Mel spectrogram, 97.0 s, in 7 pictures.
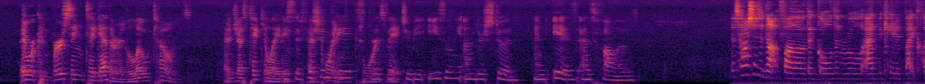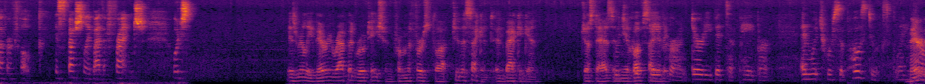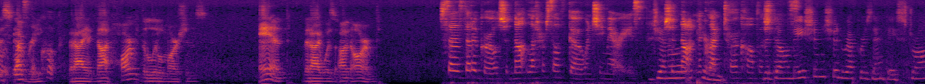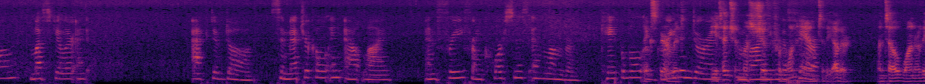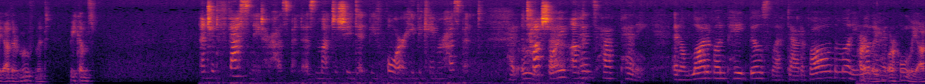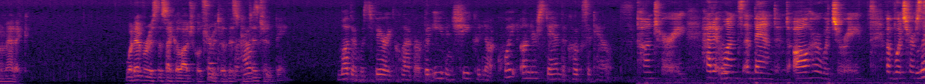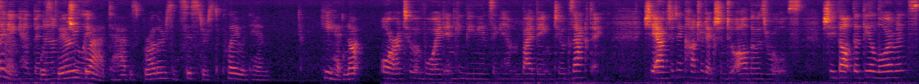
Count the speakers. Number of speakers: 5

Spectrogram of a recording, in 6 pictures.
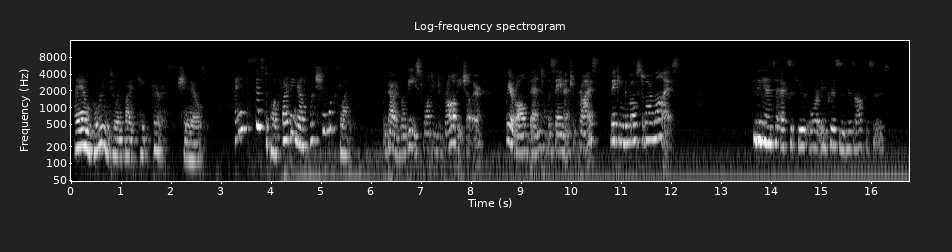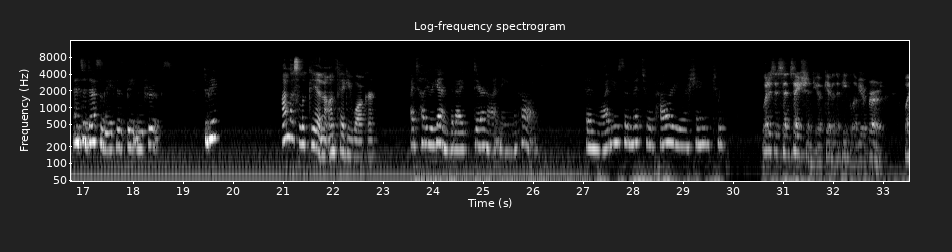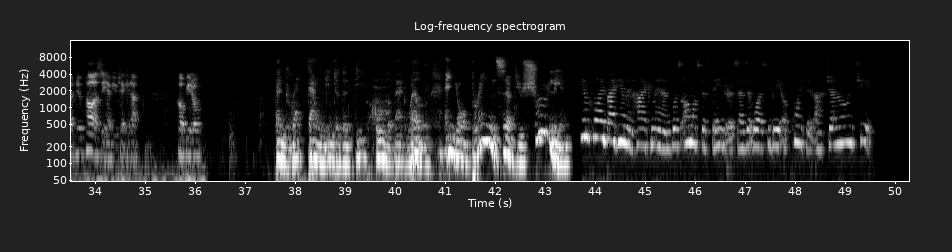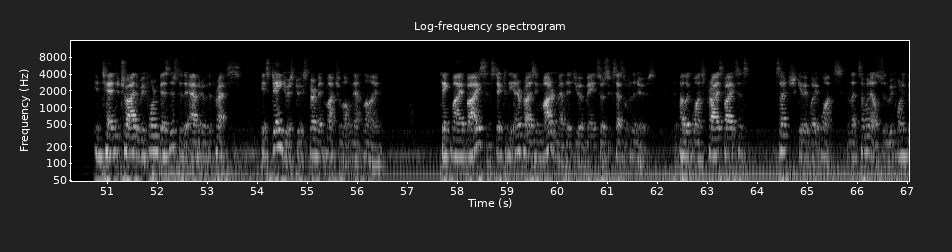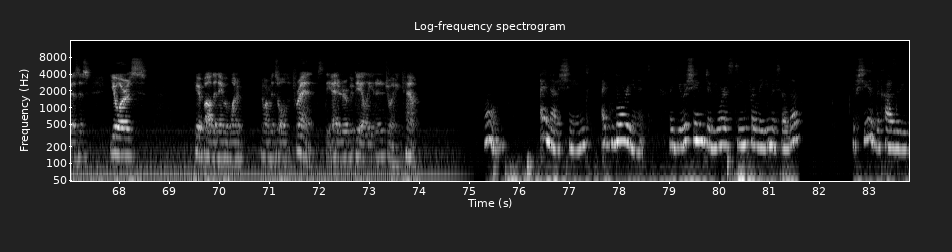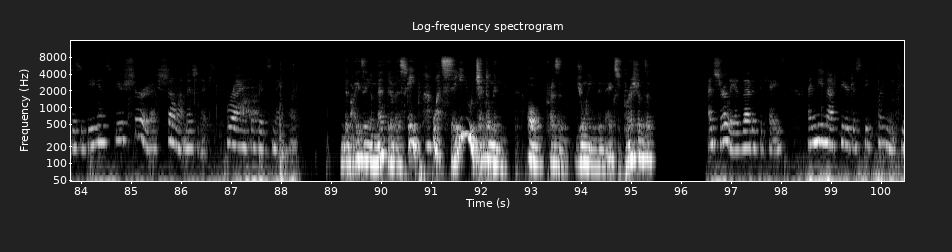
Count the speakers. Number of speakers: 7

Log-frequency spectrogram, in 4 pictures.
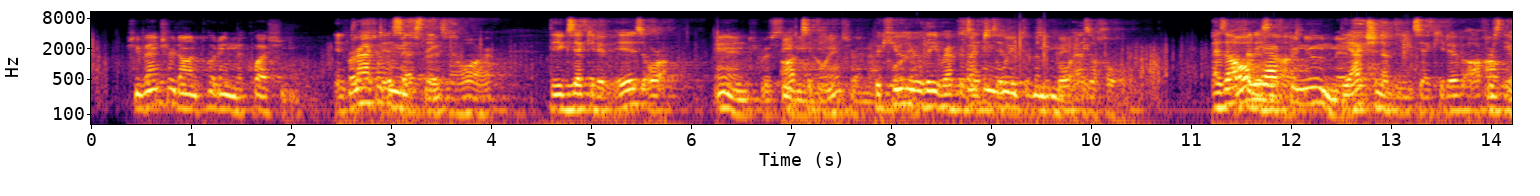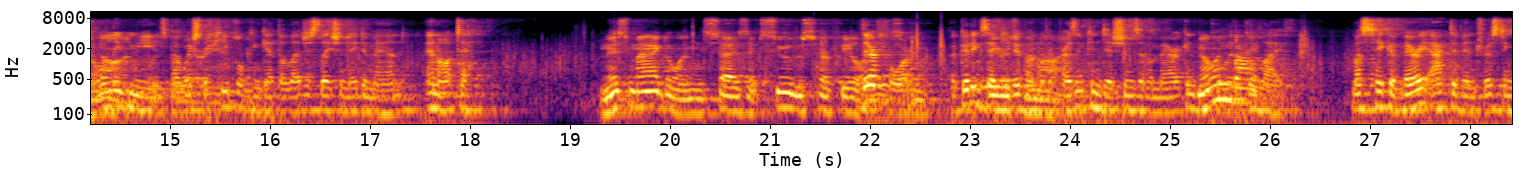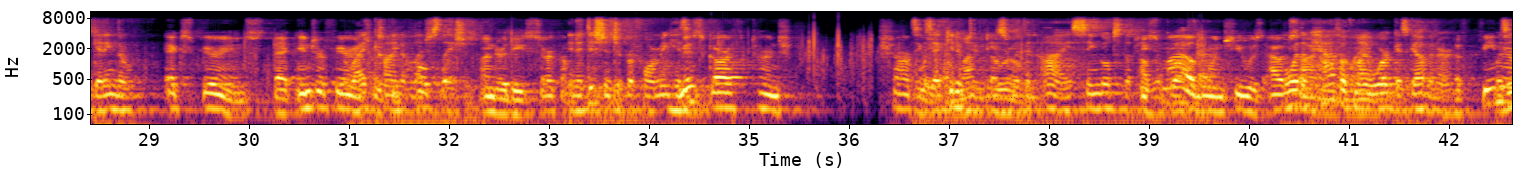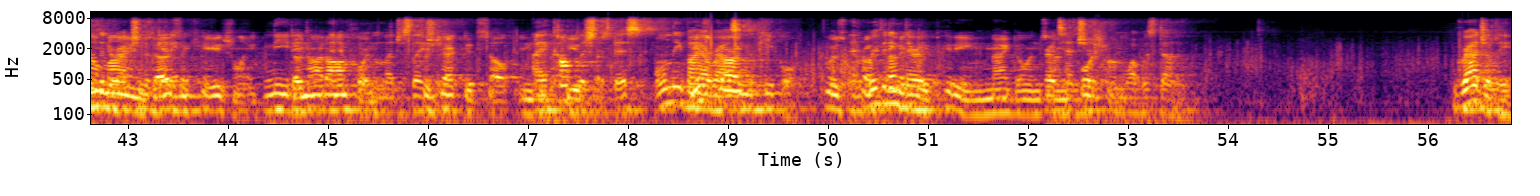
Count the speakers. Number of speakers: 2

